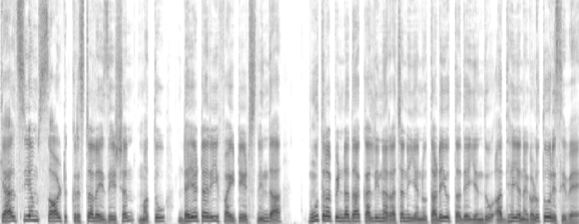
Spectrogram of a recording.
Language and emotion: Kannada, neutral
